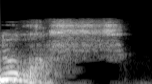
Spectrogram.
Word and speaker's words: ours: ya des exceptions un ours on prononce le s final une lettre mu est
